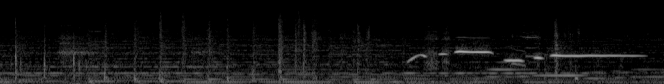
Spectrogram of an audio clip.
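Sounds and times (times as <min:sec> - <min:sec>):
person whistling: 0:04.1 - 0:06.5.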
